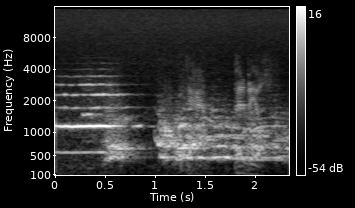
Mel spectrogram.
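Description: A person howling like a dog: one long held note that breaks off just before a second in, followed by a second, slightly lower and more wavering howl.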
